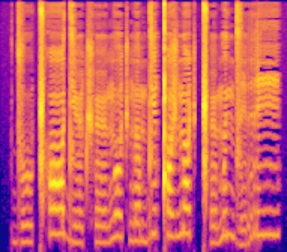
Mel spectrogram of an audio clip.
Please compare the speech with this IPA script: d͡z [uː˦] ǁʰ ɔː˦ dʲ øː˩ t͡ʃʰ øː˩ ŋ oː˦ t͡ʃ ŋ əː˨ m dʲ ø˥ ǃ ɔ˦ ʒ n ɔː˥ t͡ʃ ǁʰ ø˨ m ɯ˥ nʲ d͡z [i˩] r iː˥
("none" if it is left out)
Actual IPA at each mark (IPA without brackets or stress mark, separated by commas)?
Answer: uː˩, i˩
